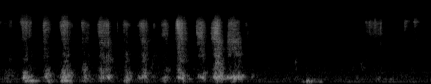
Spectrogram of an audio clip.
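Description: Small kitchen knife sawing into a lime's rind, making rapid, evenly repeated scratchy strokes for about two and a half seconds, then stopping.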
